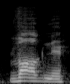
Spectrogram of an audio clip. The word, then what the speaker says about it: Wagner: really I think his name was Wagner Vagner not Wagner is it spelled with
